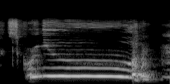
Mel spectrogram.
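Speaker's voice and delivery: high, loud, drawn-out taunt; mock defiant shout. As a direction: stretch it into a sing-out jeer. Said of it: "and goes".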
